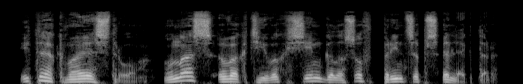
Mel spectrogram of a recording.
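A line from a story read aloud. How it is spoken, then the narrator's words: Quiet speech. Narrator (Russian): негромко проговорил Аркан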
